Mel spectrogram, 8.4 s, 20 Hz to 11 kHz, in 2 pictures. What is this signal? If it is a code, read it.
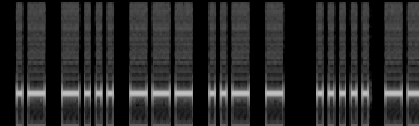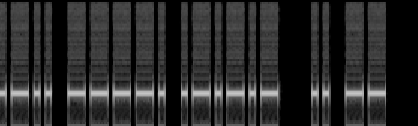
Morse code, heard as a keyed tone, about 21 wpm, 800 Hz. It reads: ABOUT 589. IM
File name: QSOs / QSOs-mp3s / WD0FBT 1@20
